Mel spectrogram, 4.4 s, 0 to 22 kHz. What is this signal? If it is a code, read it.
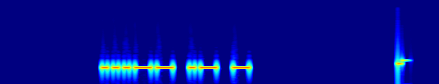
Morse code, heard as a keyed tone, about 22 wpm, 700 Hz. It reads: 3AT
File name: practice / 22wpm / Three Letter-Number Combinations - 22wpm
